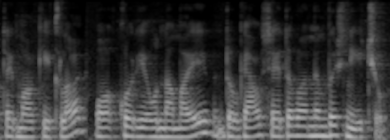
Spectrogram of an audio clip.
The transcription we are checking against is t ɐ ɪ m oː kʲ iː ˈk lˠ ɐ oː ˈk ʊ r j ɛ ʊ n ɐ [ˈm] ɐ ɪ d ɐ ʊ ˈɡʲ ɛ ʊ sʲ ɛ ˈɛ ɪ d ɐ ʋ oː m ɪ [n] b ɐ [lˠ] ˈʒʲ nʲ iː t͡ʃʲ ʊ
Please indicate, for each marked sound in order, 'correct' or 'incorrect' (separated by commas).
correct, correct, incorrect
